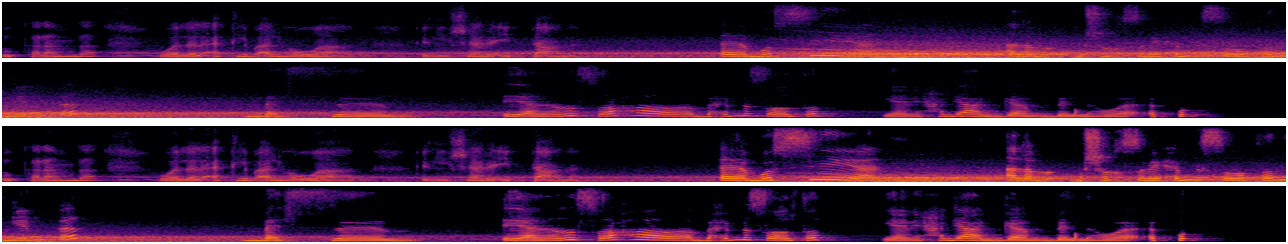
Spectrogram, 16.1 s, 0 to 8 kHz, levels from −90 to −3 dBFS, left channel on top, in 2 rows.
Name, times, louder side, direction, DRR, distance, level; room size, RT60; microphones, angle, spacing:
voice 1, 0.0-2.2 2.6-3.7, right 1 dB, 15° right, 0.6 m, -38 dB
sound 1, 0.7-11.5, left 3 dB, 45° left, 0.7 m, -36 dB
voice 2, 4.5-5.9 6.3-8.5 9.5-9.8 10.1-10.6 11.2-13.2 13.5-15.4, right 4 dB, 85° right, 0.6 m, -30 dB
12.5 x 6.2 x 6.3 m
head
